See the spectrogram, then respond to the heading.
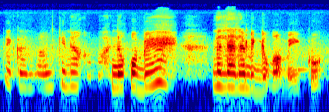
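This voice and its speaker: A woman's voice: high voice, steady tone, fast talker, very noisy. A woman with a Filipino accent playing a hurt, hot-tempered young girlfriend in a melodramatic Tagalog radio drama. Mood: nervous, hushed. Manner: melodramatic, emphatic, repeats phrases.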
